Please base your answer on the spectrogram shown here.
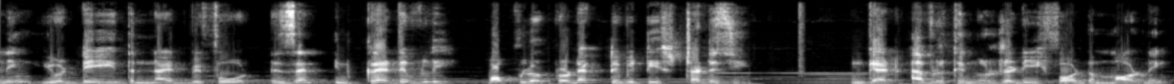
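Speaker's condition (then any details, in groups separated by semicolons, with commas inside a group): No condition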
